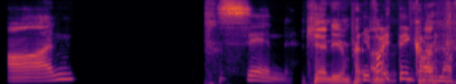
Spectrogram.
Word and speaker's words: onsen: It's pronounced on sin.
